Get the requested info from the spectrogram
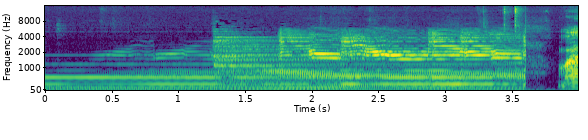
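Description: Electric guitar music from a heavy metal cover song: a held chord, joined about a second in by a higher lead line with wavering notes, cutting off suddenly near the end.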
